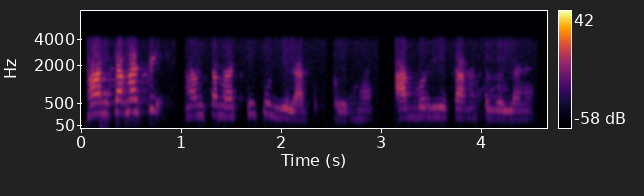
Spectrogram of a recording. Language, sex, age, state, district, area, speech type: Hindi, female, 45-60, Bihar, Samastipur, rural, conversation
